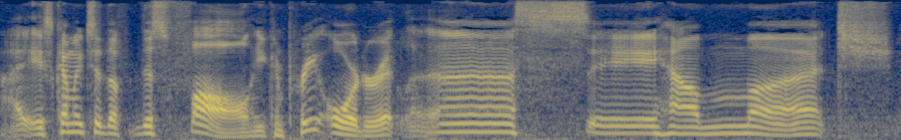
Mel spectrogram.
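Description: A man's voice: on the high side, slow pace, muffled recording. A man hosting a podcast in casual chat, rambling with lots of fillers. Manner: rambling, relaxed, many fillers. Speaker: podcast host.

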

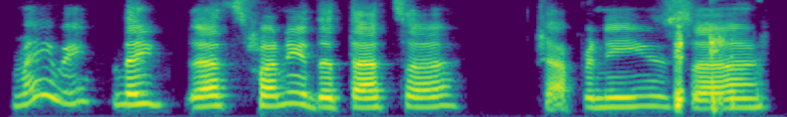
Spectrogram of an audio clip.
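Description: A woman's voice: medium pitch, unhurried. A woman co-hosting a casual, conversational talk show. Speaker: podcast co-host. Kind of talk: casual chat.

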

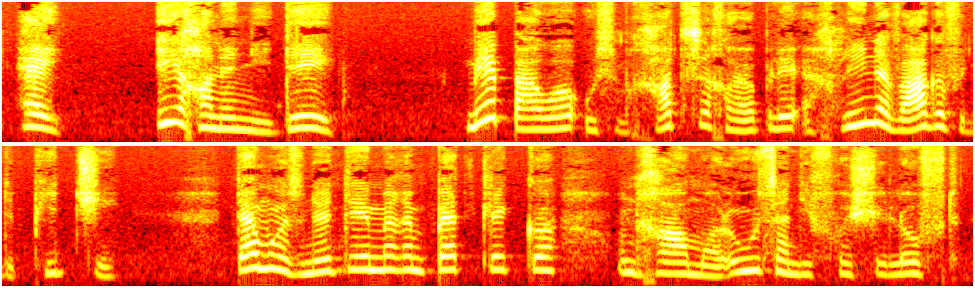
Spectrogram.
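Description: A brave, helpful dog acted by a young girl in a school radio play. The voice is high and eager, recorded dry. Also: expressive, moderate pace, darkish tone, no echo. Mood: eager, planning. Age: young teenager. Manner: eager, barks out woofs. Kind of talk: amateur radio play acting.

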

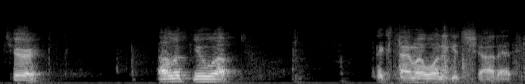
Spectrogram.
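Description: Low, deadpan American tough guy. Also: takes it slowly, slight background noise. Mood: wry. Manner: clipped, deadpan, sardonic. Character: tough, wry American secret agent, cool and sardonic. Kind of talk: 1950s hard-boiled spy drama acting and narration. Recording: dull 1950s TV film soundtrack.

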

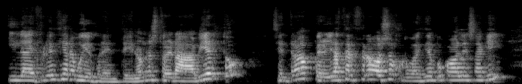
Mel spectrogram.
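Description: A man with a Castilian Spanish accent rattles through a casual story in a bright, slightly high voice. He talks very quickly and colloquially, with the animated manner of a podcast host swapping anecdotes with colleagues. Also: recorded from a distance. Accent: Spanish (Spain).

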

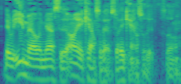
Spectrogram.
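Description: A man co-hosting a podcast in casual sneaker chat, animated and slangy, laughing often. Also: fairly low pitch, rapid-fire, breathy edge. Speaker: podcast co-host.

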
